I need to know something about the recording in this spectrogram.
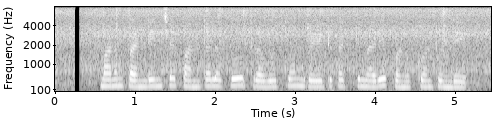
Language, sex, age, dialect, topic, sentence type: Telugu, female, 18-24, Utterandhra, agriculture, statement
